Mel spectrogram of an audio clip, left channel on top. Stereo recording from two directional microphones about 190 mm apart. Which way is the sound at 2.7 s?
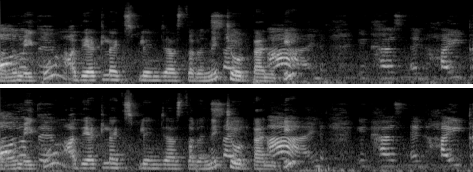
30° right (ahead or behind).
